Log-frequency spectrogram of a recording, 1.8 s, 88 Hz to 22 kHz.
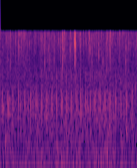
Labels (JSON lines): {"label": "biophony, rattle", "recorder": "SoundTrap 500"}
